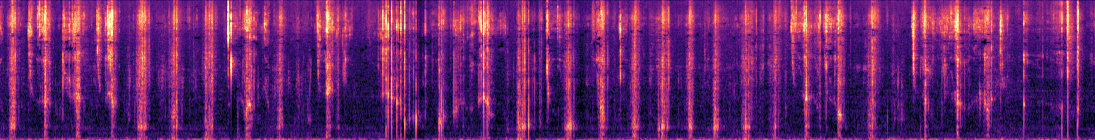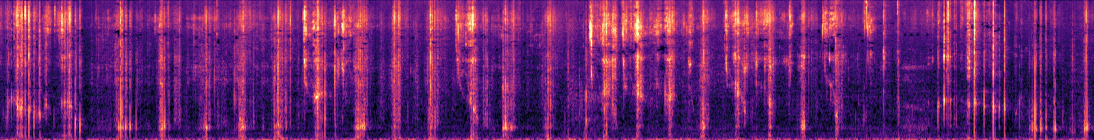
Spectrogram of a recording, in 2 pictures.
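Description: Pieces of frosty ice being bitten and crunched between the teeth close to the microphone, then chewed: a rapid, continuous run of sharp cracks and crunches.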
